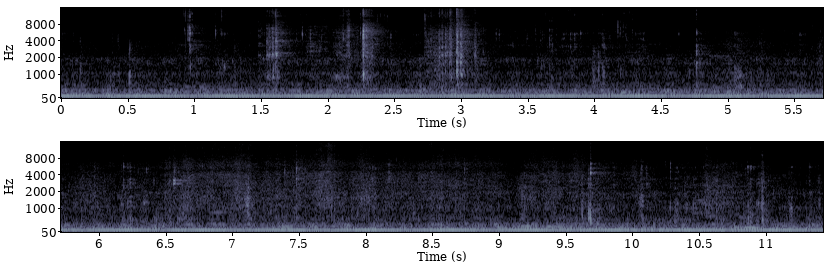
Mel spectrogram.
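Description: A person chewing food close to the microphone, with scattered small mouth clicks and smacks, over a steady low hum.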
